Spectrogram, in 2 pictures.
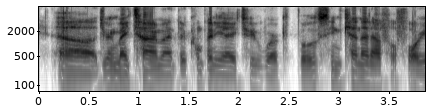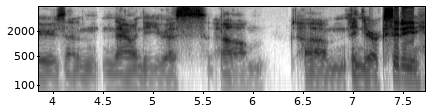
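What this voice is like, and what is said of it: French accent. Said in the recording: “as you may tell by my accent, I'm originally French from Paris”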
